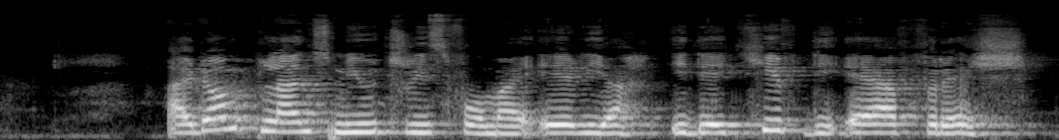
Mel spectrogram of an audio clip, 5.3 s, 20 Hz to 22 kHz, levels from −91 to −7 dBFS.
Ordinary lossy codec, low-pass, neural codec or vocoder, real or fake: AAC, 48 kbps; 14.4 kHz; vocoder, 44.1 kHz, 128 mel bands every 256 samples, BigVGAN v2; fake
